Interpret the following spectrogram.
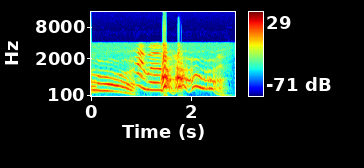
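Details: Talking pet dog answering its owner's "I love you" indoors: a long falling howl, then a run of warbling, up-and-down yowled syllables that mimic speech, fading out at the end.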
